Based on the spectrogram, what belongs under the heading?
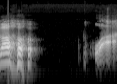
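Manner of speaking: a mock "Oh" ending in a laugh; laughing mock reaction. Reacting to the Facebook post, laughing disbelief. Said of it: "And I was like".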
